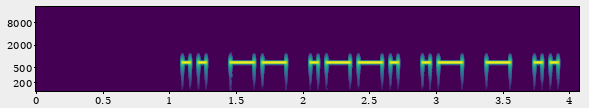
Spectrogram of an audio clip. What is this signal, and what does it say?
Morse code, heard as a keyed tone, about 20 wpm, 700 Hz. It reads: IMPATI
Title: Build A Word - 3 Letters At A Time - 9-Letter Words - 20wpm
